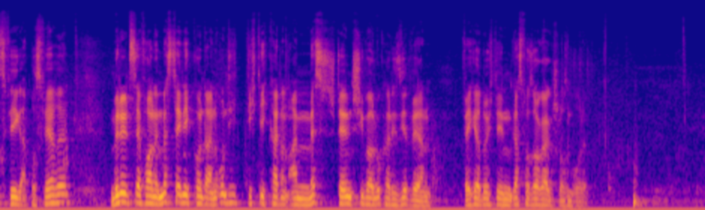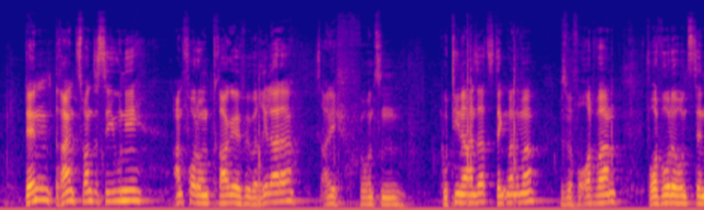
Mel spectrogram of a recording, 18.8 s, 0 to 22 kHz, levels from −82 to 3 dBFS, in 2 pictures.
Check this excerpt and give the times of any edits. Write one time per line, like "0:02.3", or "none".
none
